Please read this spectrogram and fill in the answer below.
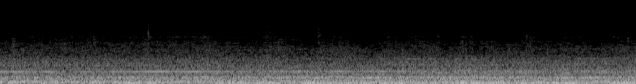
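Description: Mercedes-Benz Actros 2040 truck cruising in top gear (8th high), heard inside the cab. It makes a steady low drone of engine and road rumble with a faint steady hum.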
